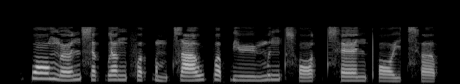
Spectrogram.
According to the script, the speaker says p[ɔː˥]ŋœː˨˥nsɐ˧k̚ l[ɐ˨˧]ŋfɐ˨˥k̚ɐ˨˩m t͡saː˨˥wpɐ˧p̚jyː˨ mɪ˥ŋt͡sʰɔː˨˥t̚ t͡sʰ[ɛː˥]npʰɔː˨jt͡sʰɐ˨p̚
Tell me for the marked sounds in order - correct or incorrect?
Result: correct, incorrect, incorrect

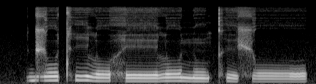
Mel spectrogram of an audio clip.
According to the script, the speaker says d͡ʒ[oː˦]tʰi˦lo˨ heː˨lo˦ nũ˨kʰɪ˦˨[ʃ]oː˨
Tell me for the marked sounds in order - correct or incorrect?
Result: incorrect, correct

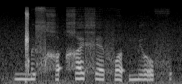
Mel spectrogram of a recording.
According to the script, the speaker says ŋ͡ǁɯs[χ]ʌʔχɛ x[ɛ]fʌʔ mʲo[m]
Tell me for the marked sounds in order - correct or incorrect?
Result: correct, correct, incorrect

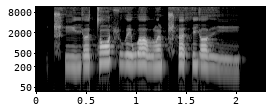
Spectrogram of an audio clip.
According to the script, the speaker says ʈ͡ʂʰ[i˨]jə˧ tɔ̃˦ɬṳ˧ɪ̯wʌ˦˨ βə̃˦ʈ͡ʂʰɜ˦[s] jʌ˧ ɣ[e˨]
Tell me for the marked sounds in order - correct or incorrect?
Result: correct, correct, incorrect

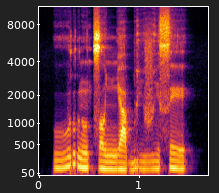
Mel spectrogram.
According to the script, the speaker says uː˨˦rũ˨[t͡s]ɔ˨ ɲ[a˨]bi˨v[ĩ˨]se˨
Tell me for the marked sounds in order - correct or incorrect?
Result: correct, correct, incorrect

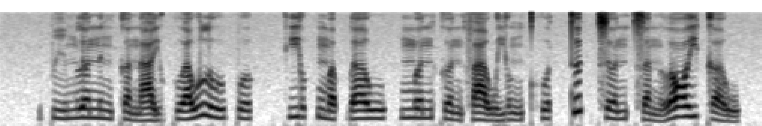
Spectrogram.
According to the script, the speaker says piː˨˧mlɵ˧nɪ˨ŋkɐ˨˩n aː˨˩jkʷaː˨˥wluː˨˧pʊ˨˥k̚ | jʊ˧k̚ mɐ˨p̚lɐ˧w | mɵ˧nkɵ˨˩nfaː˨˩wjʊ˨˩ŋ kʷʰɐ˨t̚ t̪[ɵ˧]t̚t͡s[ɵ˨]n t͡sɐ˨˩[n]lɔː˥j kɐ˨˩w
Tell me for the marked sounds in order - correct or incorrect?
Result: incorrect, correct, correct

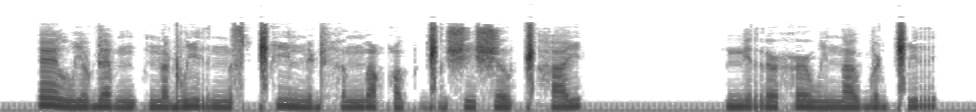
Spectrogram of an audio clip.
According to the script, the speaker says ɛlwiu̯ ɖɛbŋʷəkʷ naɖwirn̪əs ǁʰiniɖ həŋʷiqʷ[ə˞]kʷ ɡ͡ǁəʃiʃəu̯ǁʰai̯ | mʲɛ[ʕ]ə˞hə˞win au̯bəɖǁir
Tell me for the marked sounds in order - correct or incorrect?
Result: correct, incorrect

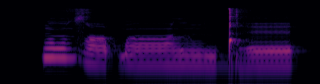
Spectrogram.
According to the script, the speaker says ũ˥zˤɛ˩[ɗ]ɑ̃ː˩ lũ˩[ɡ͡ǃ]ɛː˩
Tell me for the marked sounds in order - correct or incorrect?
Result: incorrect, correct

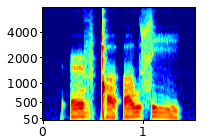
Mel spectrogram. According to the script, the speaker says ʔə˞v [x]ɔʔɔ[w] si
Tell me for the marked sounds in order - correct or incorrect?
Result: incorrect, correct

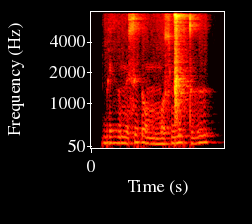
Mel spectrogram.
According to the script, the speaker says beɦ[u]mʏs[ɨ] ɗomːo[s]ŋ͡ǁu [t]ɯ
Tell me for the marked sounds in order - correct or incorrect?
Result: incorrect, correct, correct, correct

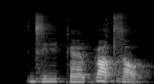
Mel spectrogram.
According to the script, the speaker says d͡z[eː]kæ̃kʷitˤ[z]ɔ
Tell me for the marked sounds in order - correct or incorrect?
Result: incorrect, correct

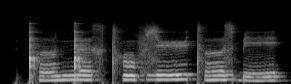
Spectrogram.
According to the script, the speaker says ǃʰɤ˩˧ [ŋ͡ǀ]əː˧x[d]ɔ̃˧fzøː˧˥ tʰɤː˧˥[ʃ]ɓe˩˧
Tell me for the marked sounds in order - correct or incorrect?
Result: incorrect, incorrect, incorrect

